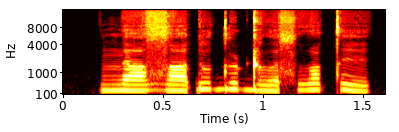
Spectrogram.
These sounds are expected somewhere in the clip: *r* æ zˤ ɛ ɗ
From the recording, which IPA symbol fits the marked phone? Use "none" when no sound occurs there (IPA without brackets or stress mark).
n̪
